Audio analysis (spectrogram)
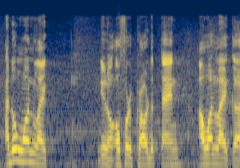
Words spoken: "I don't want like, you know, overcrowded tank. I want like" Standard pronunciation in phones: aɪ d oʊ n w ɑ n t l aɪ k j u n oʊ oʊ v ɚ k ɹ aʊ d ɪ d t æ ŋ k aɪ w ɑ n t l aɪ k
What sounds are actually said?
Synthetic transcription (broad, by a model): aɪ d oʊ n w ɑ n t l aɪ k j u n oʊ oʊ f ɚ k ɹ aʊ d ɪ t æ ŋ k aɪ w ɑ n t l aɪ k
